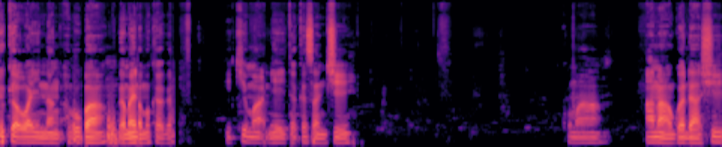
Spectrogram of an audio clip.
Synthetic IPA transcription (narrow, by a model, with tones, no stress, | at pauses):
dʊ˦ka˨wa˦jɪ˨nːɐ˦ŋʔa˨buː˦ba˦ɡɐ̰˨ma˦na˨mʊ˦ka˨ɡa˦ | hɪ˦kʲɪ˦maː˨neː˨ta˦kɐ˦sɐ˨nt͡ʃeː˦ | kʷʊ˦ma˦ | ʔa˦naː˨ɡʷɐ˦daː˨ʃi˦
